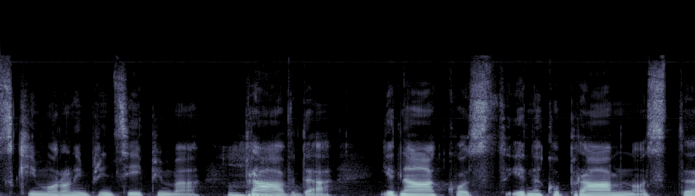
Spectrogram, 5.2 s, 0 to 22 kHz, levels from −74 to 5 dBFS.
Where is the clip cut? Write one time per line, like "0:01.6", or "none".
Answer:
none

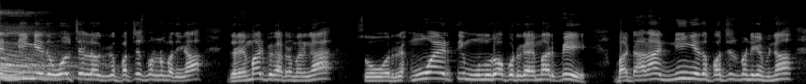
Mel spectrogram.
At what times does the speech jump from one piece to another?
none

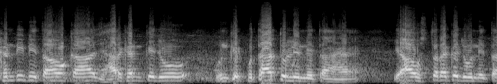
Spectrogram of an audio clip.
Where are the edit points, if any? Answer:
none

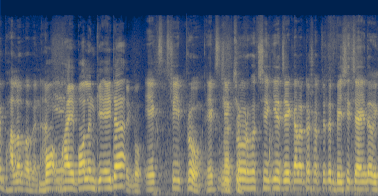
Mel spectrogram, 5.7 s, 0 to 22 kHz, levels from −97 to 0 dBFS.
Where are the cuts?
0:02.0

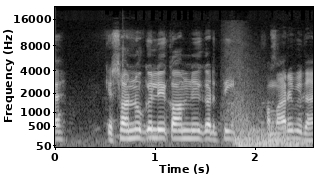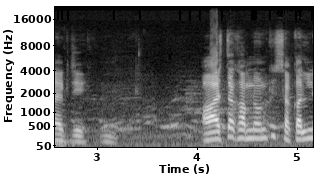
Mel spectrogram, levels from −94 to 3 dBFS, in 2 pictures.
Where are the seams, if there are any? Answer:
0:01.9

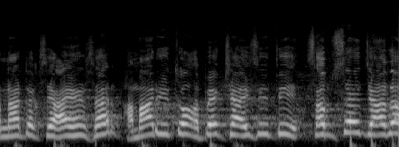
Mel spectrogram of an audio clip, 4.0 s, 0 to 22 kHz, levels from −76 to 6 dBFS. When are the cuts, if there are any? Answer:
0:01.2
0:03.0

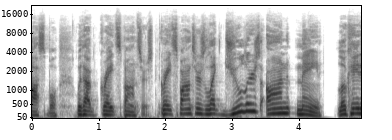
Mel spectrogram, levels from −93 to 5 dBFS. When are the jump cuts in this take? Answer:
0:01.5

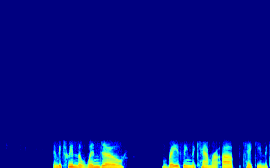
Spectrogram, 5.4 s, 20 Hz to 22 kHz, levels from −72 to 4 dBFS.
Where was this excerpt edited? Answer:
none

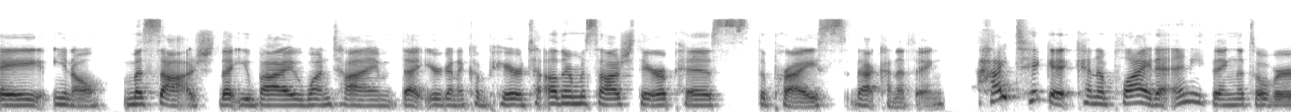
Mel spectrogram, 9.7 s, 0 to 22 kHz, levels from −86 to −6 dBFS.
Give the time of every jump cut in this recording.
0:07.3

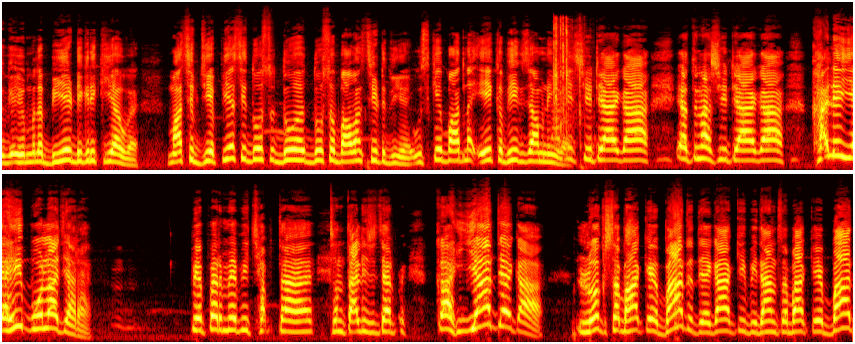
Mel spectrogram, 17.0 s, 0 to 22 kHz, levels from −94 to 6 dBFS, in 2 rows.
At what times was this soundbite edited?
0:05.7
0:11.9

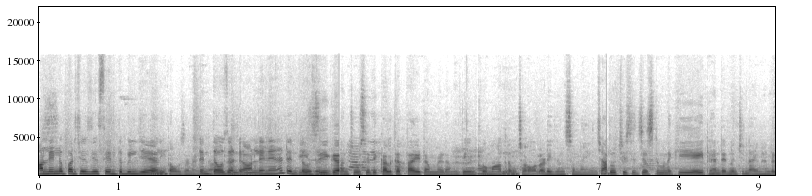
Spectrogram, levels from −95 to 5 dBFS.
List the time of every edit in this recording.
0:03.7
0:07.1

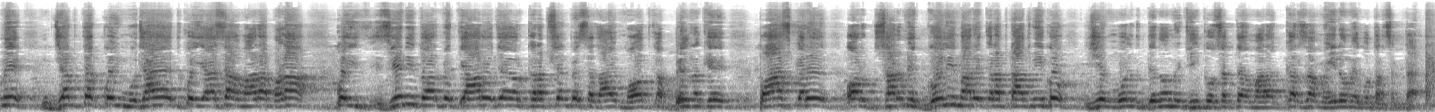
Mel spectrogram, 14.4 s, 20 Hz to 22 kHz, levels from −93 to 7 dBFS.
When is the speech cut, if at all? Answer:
none

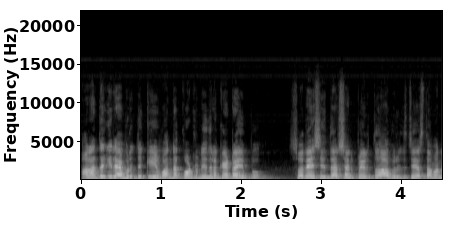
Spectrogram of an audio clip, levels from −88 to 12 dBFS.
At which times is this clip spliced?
none

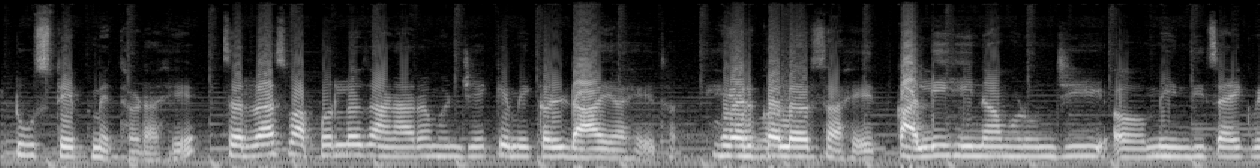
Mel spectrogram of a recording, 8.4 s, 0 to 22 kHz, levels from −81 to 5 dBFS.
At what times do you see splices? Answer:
0:01.4
0:05.9

